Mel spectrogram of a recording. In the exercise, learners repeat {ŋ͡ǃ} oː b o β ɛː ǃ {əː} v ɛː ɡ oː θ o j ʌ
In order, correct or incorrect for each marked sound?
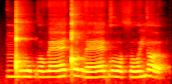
correct, incorrect: ə

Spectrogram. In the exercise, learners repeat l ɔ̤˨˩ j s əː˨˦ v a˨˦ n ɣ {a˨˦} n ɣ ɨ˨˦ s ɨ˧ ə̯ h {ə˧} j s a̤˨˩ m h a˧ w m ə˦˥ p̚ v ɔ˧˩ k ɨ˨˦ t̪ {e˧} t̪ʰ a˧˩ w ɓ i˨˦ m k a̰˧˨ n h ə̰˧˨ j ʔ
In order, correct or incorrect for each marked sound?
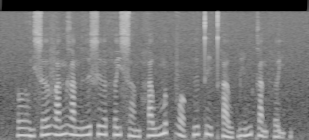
incorrect: a˧, correct, incorrect: i˧

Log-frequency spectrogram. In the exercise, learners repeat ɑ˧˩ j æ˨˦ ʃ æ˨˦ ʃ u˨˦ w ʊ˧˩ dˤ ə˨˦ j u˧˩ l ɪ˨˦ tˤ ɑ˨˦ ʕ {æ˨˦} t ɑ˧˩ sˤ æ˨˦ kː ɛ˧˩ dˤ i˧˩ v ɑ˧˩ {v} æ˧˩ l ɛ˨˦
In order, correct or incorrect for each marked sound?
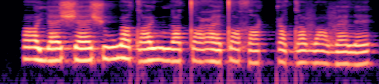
correct, correct

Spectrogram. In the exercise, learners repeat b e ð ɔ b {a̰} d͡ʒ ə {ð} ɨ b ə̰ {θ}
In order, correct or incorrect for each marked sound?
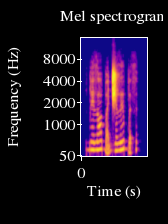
correct, correct, correct

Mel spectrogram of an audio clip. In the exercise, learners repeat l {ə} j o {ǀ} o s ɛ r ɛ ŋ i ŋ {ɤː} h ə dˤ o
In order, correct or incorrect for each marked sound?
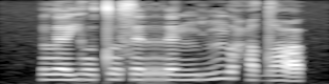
incorrect: ɛ, incorrect: t, incorrect: ɤ

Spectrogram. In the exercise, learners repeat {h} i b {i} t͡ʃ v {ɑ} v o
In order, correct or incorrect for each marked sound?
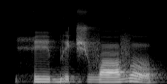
correct, correct, incorrect: ɔ

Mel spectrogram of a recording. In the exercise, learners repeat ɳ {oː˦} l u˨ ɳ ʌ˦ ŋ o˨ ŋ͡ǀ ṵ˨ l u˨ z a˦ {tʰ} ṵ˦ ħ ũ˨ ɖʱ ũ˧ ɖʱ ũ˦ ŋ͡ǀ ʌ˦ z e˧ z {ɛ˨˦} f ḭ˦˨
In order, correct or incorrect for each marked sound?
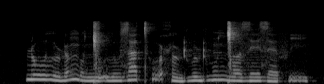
correct, correct, incorrect: ɛ˨

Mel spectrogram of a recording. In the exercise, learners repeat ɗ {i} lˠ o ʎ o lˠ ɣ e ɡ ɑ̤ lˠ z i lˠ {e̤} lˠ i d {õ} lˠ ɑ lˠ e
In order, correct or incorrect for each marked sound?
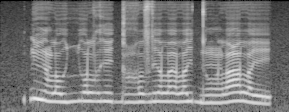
incorrect: ĩ, incorrect: e, correct

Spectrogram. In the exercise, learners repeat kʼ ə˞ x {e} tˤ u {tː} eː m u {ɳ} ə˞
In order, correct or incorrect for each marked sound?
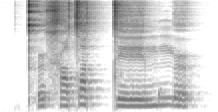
correct, correct, incorrect: ŋ

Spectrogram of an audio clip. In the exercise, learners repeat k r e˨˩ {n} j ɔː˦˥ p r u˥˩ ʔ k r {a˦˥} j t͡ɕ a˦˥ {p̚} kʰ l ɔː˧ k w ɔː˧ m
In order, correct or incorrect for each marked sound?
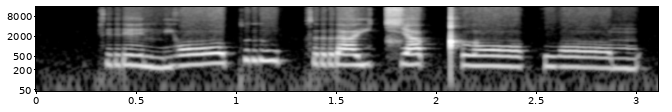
correct, correct, correct

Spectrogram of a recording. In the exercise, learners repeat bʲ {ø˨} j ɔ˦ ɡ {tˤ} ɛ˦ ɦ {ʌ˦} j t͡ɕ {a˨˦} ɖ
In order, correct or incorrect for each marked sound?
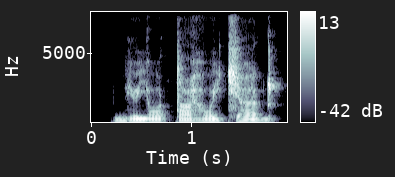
incorrect: ø˦, correct, incorrect: ɔ˦, correct

